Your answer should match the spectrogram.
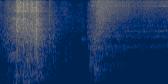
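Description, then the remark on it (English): A shower sprays in the morning in two short bursts of steady, bright hiss with a brief dip between them, with no voices. “Shower.”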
